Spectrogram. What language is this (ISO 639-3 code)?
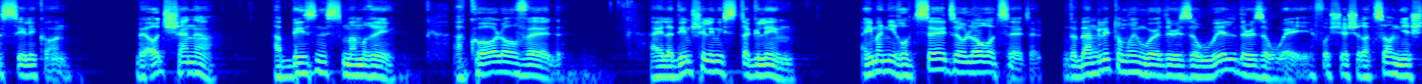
heb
